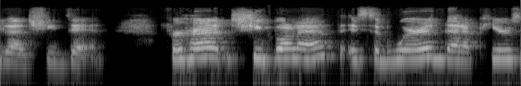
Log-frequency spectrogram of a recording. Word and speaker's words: shibboleth: crossing the Jordan, they were forced to say the word shibboleth, and some of them pronounced it siboleth, and this is how it creates this distinction.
